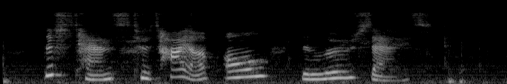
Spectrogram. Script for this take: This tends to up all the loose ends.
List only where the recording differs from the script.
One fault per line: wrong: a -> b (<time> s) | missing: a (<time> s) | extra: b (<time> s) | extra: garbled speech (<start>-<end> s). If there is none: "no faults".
extra: tie (1.5 s)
